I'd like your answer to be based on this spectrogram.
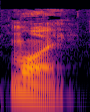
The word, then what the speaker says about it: Mooi: More with a hay. – Absolutely right. Yeah. – More hay. – Mooi, yeah. – Mooi. And then it's Mooi. So it's Mooi. – Mooi. – You got the accent on the mo.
